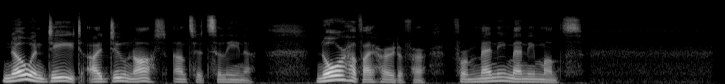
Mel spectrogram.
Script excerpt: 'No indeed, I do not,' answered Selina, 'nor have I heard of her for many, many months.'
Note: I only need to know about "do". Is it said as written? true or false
true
